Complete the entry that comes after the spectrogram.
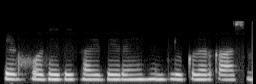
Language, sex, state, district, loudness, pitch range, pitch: Hindi, female, Uttar Pradesh, Saharanpur, -15 LUFS, 225-235 Hz, 230 Hz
